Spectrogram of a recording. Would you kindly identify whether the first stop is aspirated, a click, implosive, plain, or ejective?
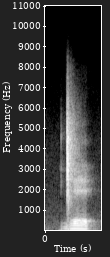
click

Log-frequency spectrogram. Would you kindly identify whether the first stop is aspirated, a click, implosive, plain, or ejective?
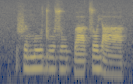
plain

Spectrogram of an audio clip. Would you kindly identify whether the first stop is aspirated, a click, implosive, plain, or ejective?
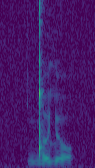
click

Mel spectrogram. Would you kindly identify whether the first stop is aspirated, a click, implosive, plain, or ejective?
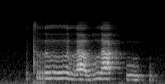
plain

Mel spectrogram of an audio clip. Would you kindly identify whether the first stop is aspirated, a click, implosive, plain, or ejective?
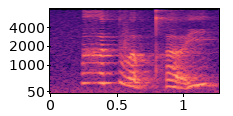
plain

